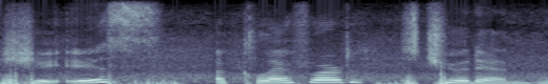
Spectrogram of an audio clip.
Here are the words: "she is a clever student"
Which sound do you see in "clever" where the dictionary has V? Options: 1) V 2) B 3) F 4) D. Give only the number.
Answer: 3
